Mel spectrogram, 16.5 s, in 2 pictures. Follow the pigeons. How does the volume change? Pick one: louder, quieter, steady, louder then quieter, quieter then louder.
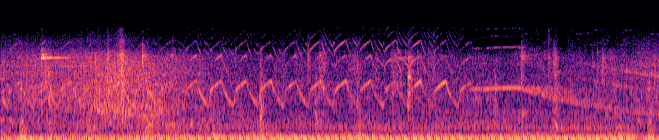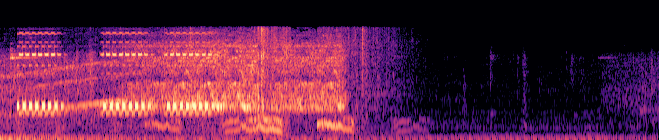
louder then quieter.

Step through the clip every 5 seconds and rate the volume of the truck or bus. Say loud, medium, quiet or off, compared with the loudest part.
loud, loud, quiet, quiet.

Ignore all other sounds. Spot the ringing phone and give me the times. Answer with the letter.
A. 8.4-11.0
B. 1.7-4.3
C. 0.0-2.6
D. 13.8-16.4
A.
